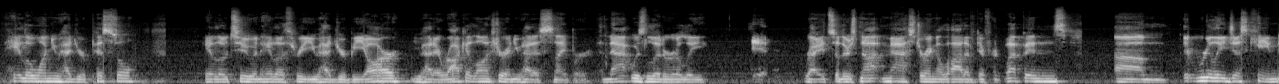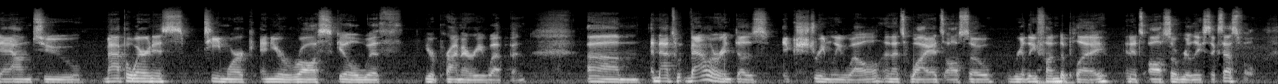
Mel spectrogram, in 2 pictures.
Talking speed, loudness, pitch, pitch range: 190 wpm, -14 LUFS, 120 Hz, 110-135 Hz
